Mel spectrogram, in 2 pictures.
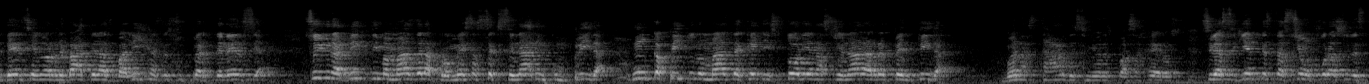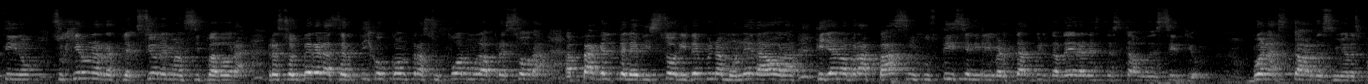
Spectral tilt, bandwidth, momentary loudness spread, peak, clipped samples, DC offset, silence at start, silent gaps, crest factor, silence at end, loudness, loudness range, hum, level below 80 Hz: -4 dB/octave; 15 kHz; 10 LU; -10 dBFS; under 0.1%; under 0.1%; 0 s; none; 20 dB; 0 s; -30 LUFS; 5 LU; none; -58 dBFS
